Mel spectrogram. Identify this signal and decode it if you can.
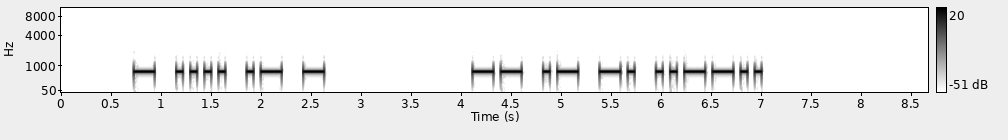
Morse code, heard as a keyed tone, about 17 wpm, 700 Hz. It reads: THAT MAN?
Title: 3x Word-Spacing - Sentences from Top 200 Words - 17wpm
